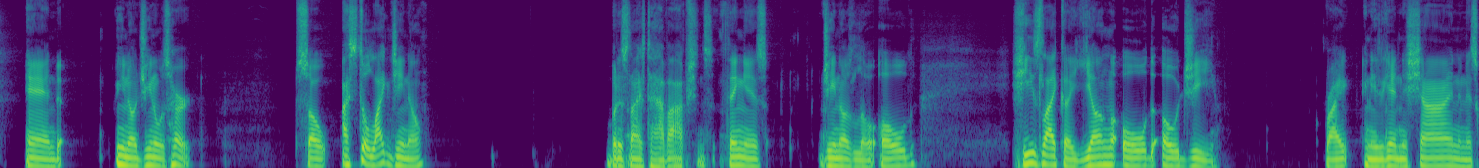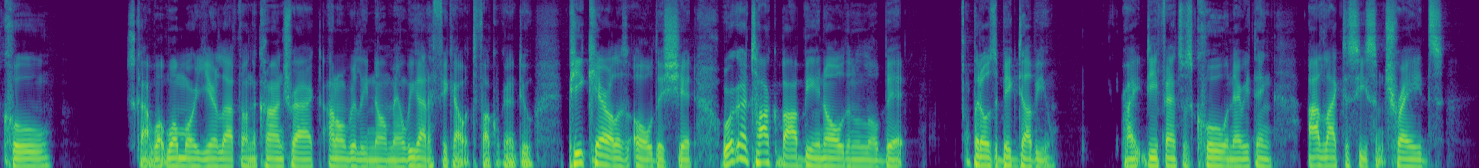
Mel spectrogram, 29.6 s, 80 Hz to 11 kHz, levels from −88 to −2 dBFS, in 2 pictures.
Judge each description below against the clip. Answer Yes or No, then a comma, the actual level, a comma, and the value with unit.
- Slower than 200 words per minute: No, fast, 205 wpm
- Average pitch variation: No, narrow, 2.0 semitones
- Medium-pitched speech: No, low, 110 Hz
